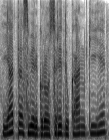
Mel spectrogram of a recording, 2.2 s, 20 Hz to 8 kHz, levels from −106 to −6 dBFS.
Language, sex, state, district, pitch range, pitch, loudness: Hindi, male, Jharkhand, Ranchi, 150-175 Hz, 165 Hz, -11 LUFS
